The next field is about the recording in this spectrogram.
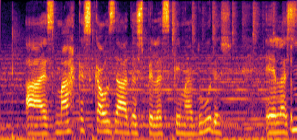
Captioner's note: speaking Portuguese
